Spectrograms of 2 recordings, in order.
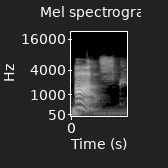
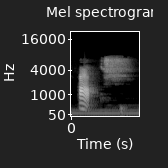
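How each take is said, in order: First: The s sound comes before the k sound. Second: The k sound comes before the s sound. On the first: This is the present-day form. "The word ask" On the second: This is the older form from the past. "were ask"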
